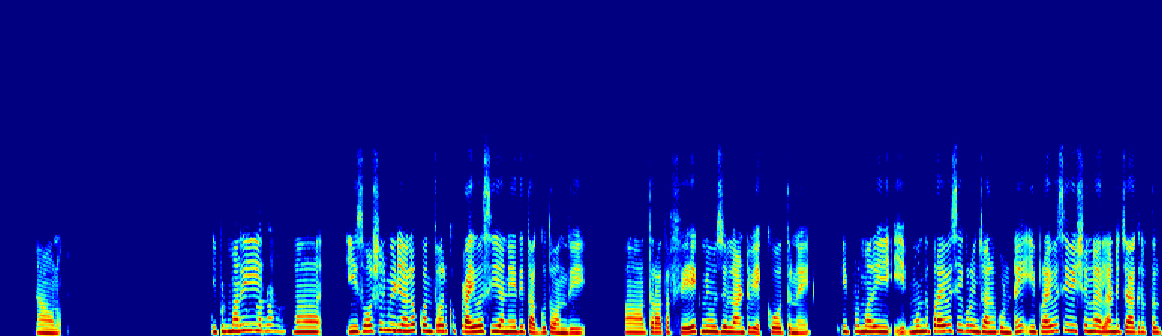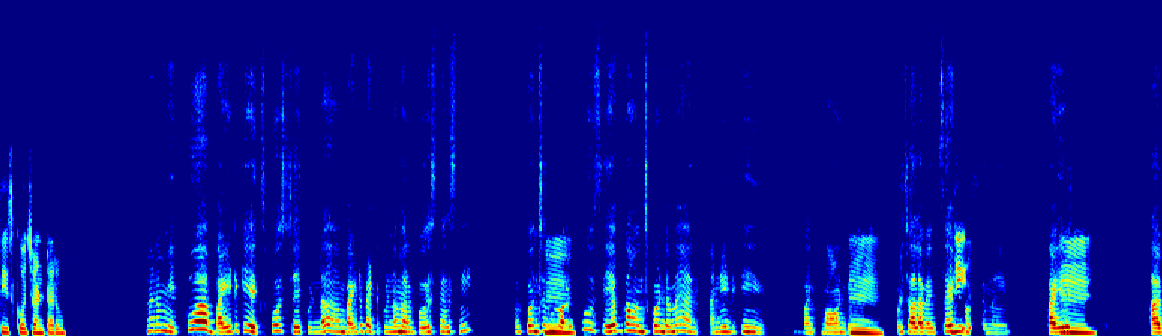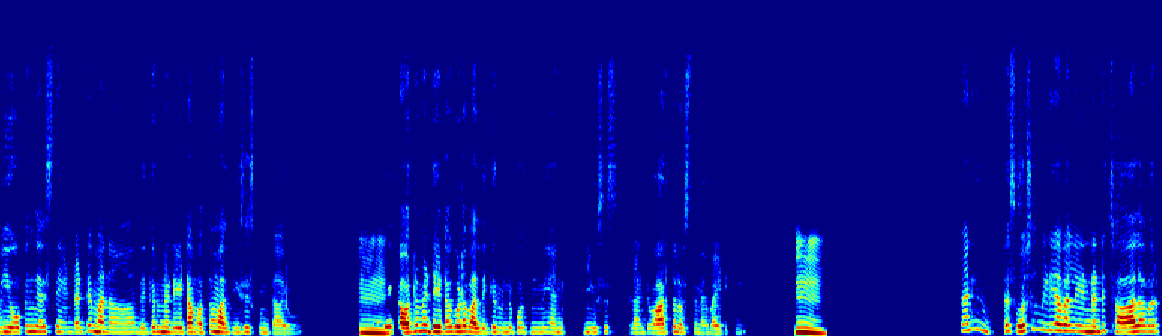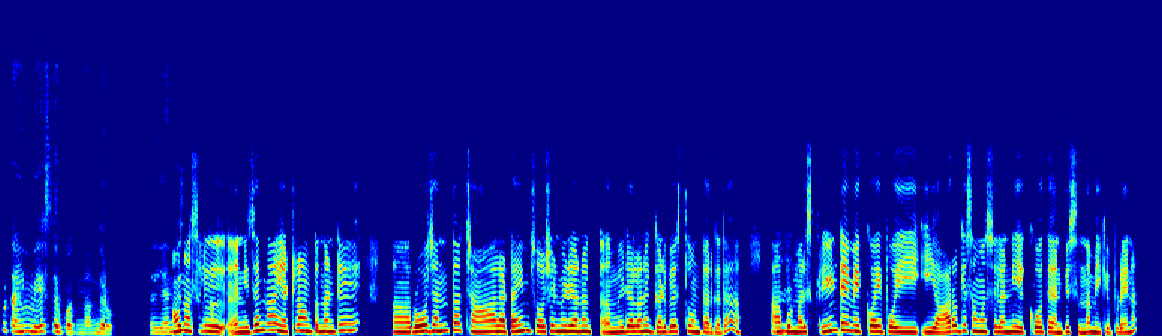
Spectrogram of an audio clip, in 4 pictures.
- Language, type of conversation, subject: Telugu, podcast, సోషల్ మీడియా మీ రోజువారీ జీవితం మీద ఎలా ప్రభావం చూపింది?
- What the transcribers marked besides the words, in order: distorted speech; in English: "సోషల్ మీడియాలో"; in English: "ప్రైవసీ"; in English: "ఫేక్ న్యూసుళ్ళు"; in English: "ప్రైవసీ"; in English: "ప్రైవసీ"; in English: "ఎక్స్‌పోజ్"; in English: "పర్సనల్స్‌ని"; in English: "సేఫ్‌గా"; in English: "వెబ్‌సైట్స్"; in English: "ఓపెన్"; in English: "డేటా"; in English: "గవర్నమెంట్ డేటా"; in English: "న్యూస్‌స్"; in English: "సోషల్ మీడియా"; in English: "టైమ్ వేస్ట్"; in English: "టైమ్ సోషల్ మీడియానన్"; in English: "మీడియాలోనే"; in English: "స్క్రీన్ టైమ్"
